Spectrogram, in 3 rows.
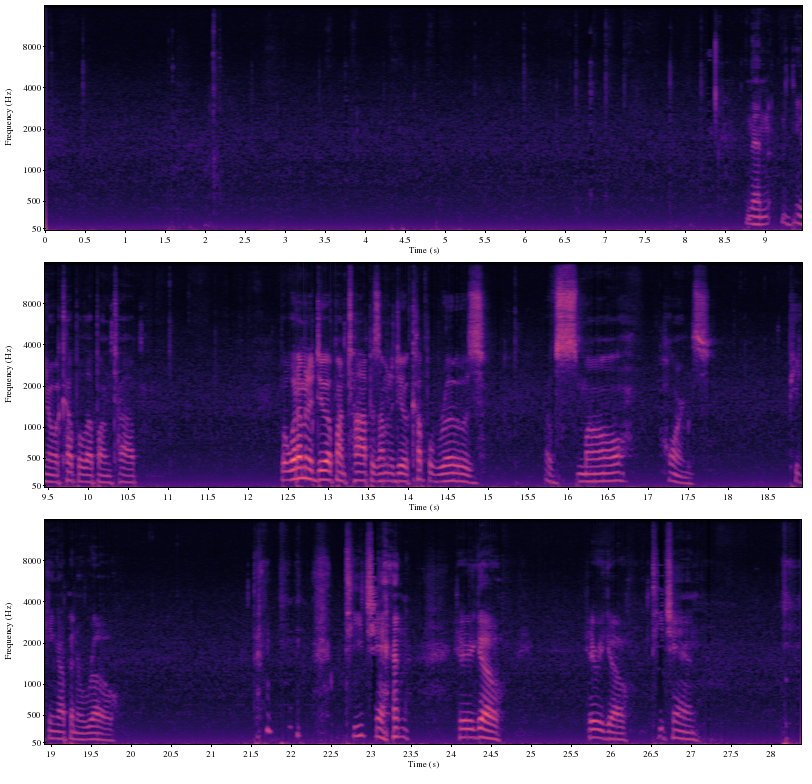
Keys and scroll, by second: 2.1 d, 17.1 s, 24.3 s, 26.3 ctrl+z.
